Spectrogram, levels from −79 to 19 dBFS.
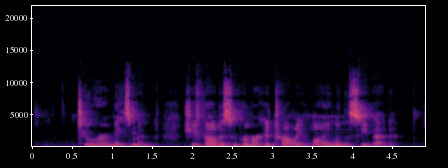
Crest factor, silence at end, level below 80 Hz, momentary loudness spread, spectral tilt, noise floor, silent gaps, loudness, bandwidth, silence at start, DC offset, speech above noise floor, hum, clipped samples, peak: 24 dB; 0.35 s; -68 dBFS; 15 LU; -3 dB/octave; -61 dBFS; none; -29 LUFS; 13.5 kHz; 0.55 s; under 0.1%; 31 dB; none; under 0.1%; -6 dBFS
